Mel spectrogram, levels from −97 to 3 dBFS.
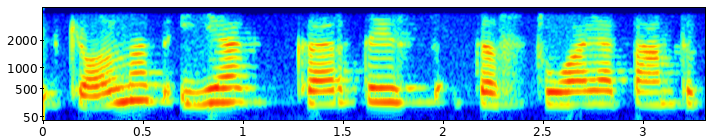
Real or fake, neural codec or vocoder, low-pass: real; none; 3.6 kHz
